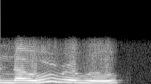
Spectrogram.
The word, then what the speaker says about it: Nauru: N-A-U-R-U, Nauru, Palau, Marshall Islands, Guatemala, and Honduras.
